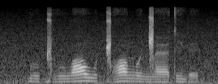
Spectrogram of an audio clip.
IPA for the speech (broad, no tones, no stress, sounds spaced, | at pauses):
ɠ uː ɡ͡ǁ uː w ɒː w u ɡ͡ǁ ɒː ŋʷ iː ŋ͡ǁ æː t i j e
